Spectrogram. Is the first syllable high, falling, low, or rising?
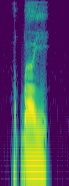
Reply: low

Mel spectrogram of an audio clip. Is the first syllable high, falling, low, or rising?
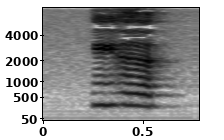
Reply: low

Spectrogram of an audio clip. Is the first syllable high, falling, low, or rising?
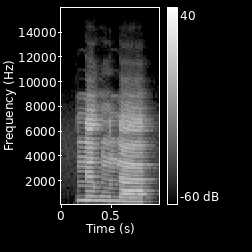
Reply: high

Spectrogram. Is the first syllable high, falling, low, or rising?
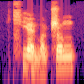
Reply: falling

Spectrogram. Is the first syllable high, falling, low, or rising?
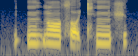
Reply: high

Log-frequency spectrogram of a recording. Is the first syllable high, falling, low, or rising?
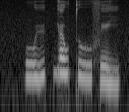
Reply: rising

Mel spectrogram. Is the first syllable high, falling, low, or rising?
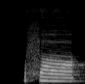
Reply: low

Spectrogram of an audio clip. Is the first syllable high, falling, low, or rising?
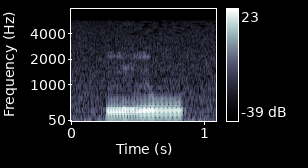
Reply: rising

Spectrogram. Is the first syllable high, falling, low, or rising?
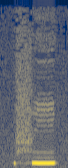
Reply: high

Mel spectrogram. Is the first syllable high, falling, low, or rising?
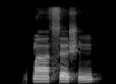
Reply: high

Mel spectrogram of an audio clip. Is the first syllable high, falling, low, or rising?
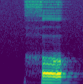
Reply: low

